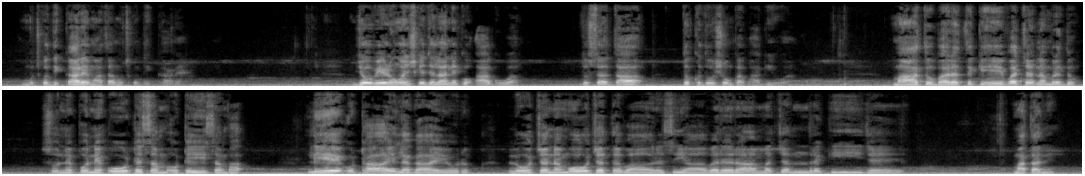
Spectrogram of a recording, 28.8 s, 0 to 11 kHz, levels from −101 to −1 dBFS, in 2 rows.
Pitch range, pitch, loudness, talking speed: 105-140 Hz, 130 Hz, -26 LUFS, 95 wpm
